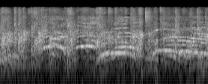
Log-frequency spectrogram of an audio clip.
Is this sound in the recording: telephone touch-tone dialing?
no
